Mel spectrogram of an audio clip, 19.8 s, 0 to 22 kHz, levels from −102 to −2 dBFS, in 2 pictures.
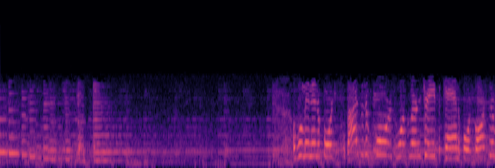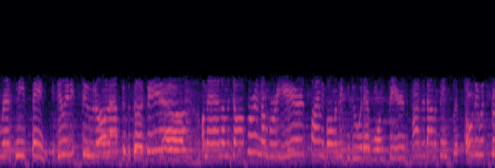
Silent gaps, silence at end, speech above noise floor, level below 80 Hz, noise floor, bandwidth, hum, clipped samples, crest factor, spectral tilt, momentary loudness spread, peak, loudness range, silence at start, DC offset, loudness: none; 0 s; 22 dB; -84 dBFS; -63 dBFS; 3.7 kHz; none; under 0.1%; 18 dB; -4.5 dB/octave; 14 LU; -24 dBFS; 14 LU; 0 s; under 0.1%; -42 LUFS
